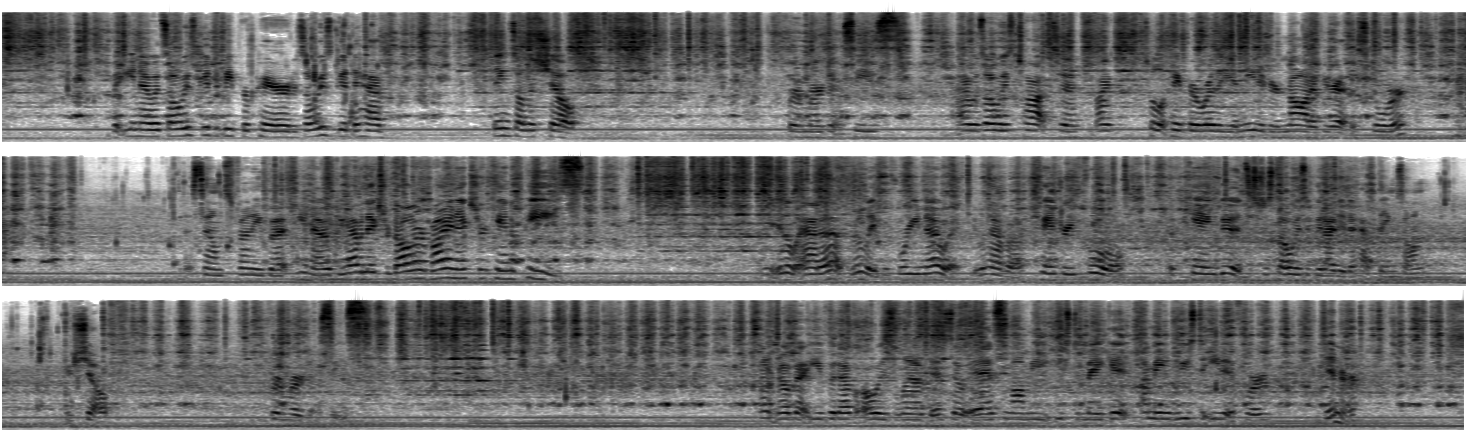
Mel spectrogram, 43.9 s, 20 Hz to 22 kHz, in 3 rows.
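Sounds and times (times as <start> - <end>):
steady low hum: 0.0 - 43.9
whisk scraping pan: 0.0 - 43.9.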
